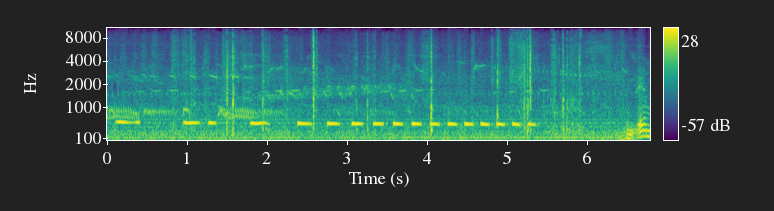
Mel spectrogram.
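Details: An unseen emerald-spotted wood dove in a tree directly above hyenas at Djuma Game Reserve, morning of 20 November 2015, gives about a dozen low, soft coos that quicken and tumble slightly downward, under a man talking and a vehicle idling.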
